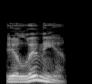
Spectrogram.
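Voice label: "illinium", British English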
